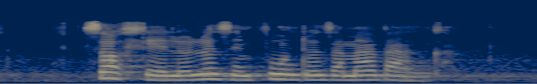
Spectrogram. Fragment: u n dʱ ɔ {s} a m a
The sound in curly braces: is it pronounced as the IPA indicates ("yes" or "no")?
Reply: no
